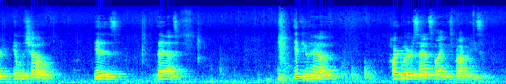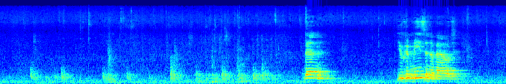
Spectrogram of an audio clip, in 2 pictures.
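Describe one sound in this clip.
A man speaks in bursts, lecturing.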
